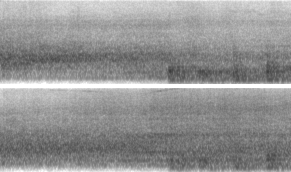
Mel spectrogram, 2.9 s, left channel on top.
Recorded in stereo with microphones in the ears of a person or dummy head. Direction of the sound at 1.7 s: 40° left (ahead or behind).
